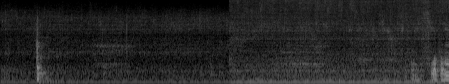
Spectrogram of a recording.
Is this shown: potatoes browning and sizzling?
yes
